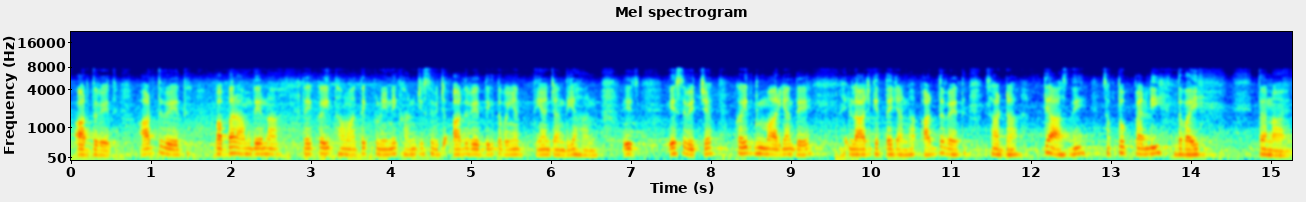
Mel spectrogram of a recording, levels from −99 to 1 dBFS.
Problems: constant background noise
